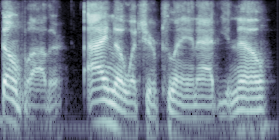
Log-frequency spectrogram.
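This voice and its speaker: A woman's voice: extremely low pitch, expressive, slow, a bit bright, heavily acted. A woman playing a cocky, spiteful male spaceship officer with a boastful manner in a comedy table read. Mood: cocky, hostile. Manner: boastful, hostile.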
